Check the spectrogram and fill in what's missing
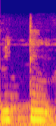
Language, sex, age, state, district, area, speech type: Tamil, female, 18-30, Tamil Nadu, Tiruvarur, rural, read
